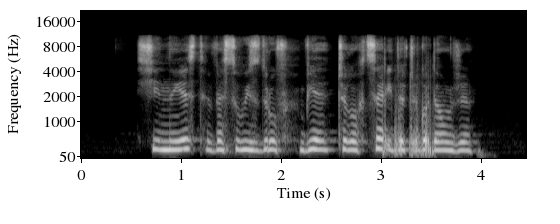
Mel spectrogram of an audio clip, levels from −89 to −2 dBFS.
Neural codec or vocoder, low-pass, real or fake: autoencoder, 48 kHz, 128 numbers a frame, DAC-VAE, trained on Japanese speech; 10.8 kHz; fake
